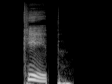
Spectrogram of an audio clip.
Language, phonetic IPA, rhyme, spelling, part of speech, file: Hungarian, [ˈkeːp], -eːp, kép, noun, Hu-kép.ogg
- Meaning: 1. manner, way, method 2. form, shape, appearance 3. similarity, likeness, lookalike 4. symbol, representative 5. picture, image 6. photo 7. painting 8. face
